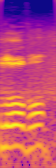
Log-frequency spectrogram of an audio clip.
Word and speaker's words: Louisville: Means we're getting close to Louisville. Yes, it's pronounced Louisville. L U V A L.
